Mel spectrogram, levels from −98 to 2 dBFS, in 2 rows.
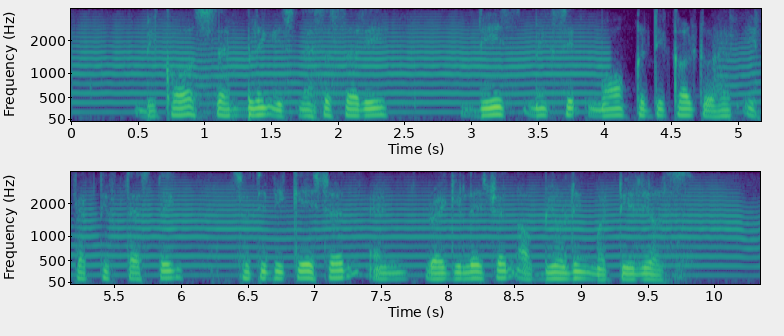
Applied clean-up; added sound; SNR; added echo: none; Trumpet; 11 dB; none.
